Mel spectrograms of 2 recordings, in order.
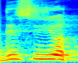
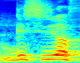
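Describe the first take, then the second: No difference in how they are said.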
